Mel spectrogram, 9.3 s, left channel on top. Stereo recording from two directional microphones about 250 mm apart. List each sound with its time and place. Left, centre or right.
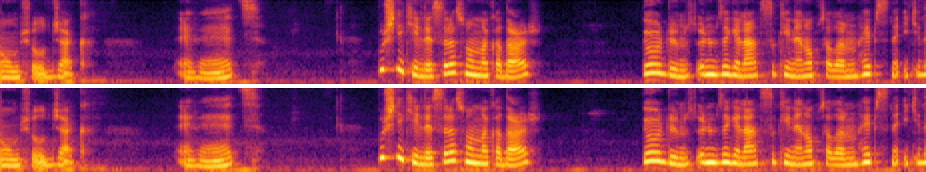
0.0 s a woman's voice: centre
6.4 s a woman's voice: centre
